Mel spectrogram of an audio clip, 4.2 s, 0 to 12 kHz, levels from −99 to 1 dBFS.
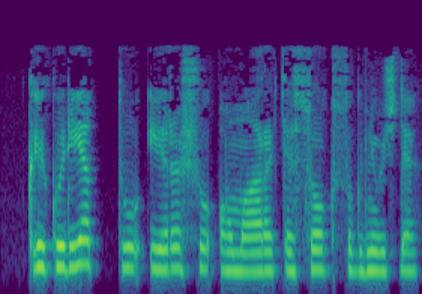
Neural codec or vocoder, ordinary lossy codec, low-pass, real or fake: none; MP3, 32 kbps; 7.2 kHz; real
